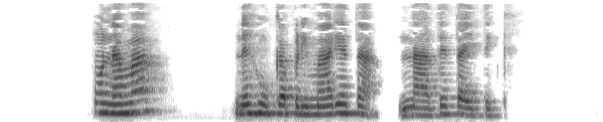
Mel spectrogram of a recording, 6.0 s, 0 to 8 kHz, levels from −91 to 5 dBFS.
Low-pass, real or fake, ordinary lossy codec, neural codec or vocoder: 7.2 kHz; real; MP3, 32 kbps; none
